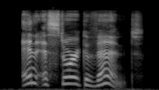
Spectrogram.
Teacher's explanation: traditionally, especially in British English, the H in historic was sometimes pronounced quite softly or even almost dropped. Ah, so if the H sound is weak, then N might feel more natural because it flows into the vowel sound that follows.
